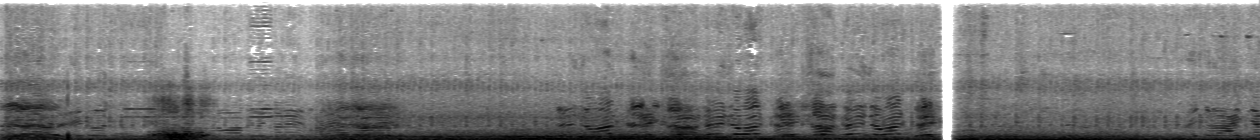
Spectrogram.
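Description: Scattered voices speaking over a steady low rumble of road traffic, with a brief dropout to silence about nine and a half seconds in.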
